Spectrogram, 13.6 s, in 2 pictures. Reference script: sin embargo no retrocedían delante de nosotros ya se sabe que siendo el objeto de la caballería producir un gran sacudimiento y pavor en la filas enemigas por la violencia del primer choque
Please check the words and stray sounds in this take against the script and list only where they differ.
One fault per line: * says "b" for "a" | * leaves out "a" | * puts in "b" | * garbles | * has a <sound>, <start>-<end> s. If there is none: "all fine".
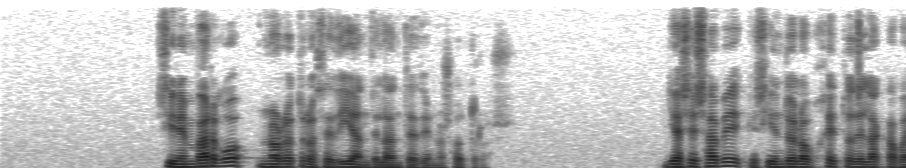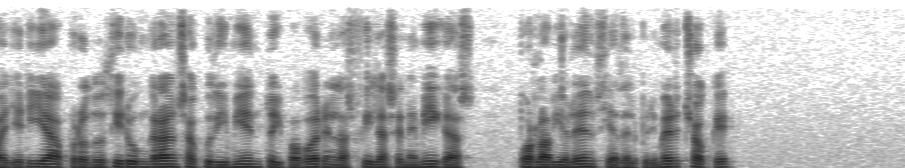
* says "las" for "la"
